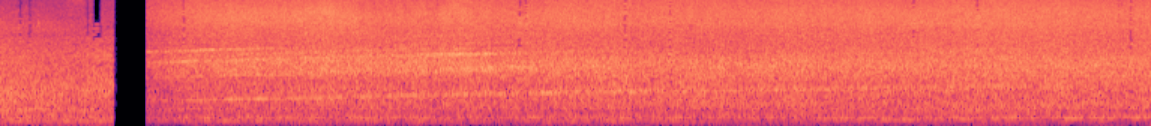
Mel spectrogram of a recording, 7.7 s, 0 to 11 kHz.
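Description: An MR-73 rubber-tyred metro train pulls away, its motors whining higher in pitch.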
